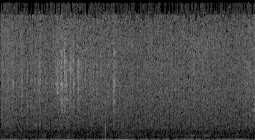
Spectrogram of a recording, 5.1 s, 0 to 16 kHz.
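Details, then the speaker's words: Folding knife shaken back and forth 24 hours after Loctite was applied to the loose stop pin: stays quiet with no rattle, only low room hum. "yeah neither do i so there you go i've done this many many times and every single case it works"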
